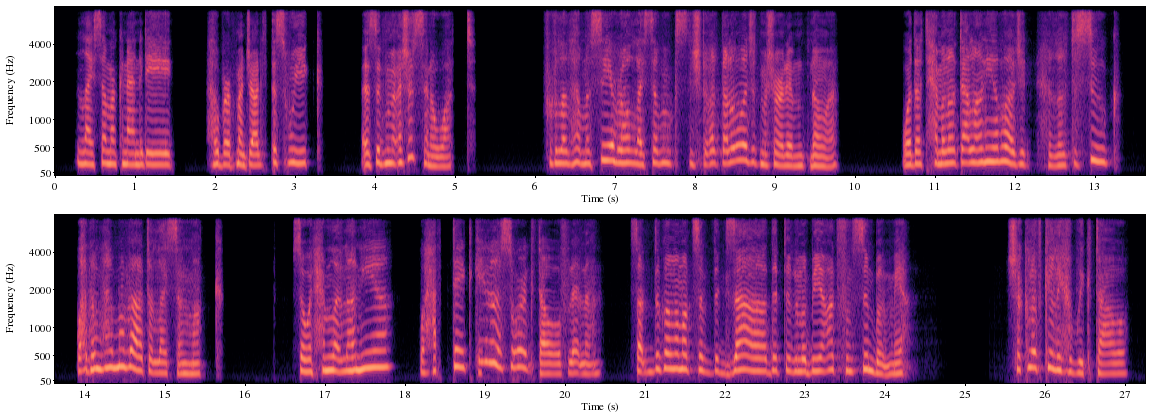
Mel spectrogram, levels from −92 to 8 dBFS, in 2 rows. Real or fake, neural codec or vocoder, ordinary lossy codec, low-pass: fake; codec, 16 kHz in and 24 kHz out, 0.4 kbps, LongCat-Audio-Codec, two codebook decoder; none; 7.2 kHz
